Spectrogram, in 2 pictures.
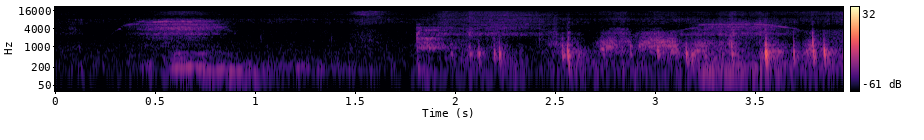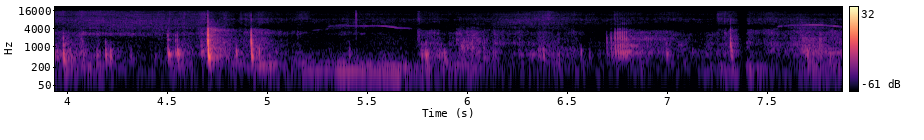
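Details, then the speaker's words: Female dog snoring loudly while asleep: low, rumbling snores recurring a few seconds apart beneath clinking jewelry and faint high chirps. "Can you hear her? You can hear her snore. She's so loud."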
